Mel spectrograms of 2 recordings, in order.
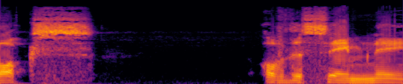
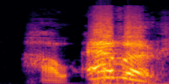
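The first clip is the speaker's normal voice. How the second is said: much higher, loud pivot word; dramatic however; 7 dB louder than usual. Real, not acted. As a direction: throw in "However" as a big turn. Dramatic turn in argument.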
